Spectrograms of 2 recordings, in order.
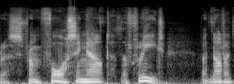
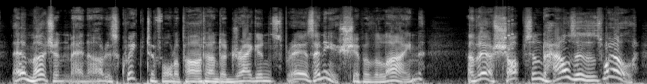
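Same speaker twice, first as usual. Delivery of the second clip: put-on higher, lively young captain's voice; Captain James; 7 semitones higher than usual. A narrator's reading. Captain James relishing the news from Cadiz to the captains.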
